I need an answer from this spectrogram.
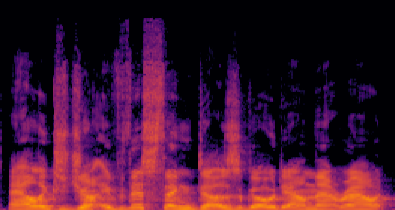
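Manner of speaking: ordinary talk, nothing marked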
